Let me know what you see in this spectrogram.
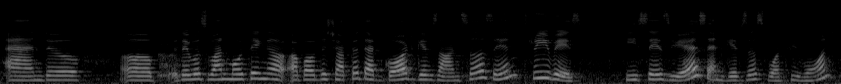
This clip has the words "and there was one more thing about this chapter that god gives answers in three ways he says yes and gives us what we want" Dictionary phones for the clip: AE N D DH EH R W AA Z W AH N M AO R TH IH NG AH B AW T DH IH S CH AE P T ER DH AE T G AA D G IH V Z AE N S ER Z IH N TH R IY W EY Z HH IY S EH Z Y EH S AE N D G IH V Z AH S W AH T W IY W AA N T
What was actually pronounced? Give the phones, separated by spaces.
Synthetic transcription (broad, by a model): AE N D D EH R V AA Z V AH N M AO R T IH NG AH B AW T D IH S CH AE P T ER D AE T G AA D G IH V Z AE N S ER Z IH N T R IY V EY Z HH IY S EH Z Y EH S AE N D G IH V Z AH S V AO T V IY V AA N T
